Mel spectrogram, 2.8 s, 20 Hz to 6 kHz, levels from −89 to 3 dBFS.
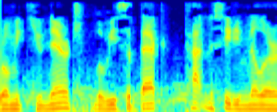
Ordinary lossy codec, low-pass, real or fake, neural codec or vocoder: MP3, 24 kbps; 5.4 kHz; fake; autoencoder, 48 kHz, 32 numbers a frame, DAC-VAE, trained on Japanese speech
